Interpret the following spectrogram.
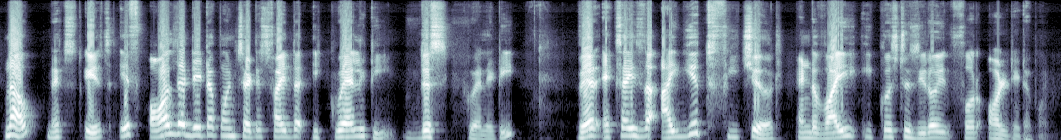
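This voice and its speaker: A man's voice: a little high, dry recording. A man tutoring an exam solution, explaining step by step with frequent fillers and tag questions, a little tired. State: yawning, tired. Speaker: online tutor.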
